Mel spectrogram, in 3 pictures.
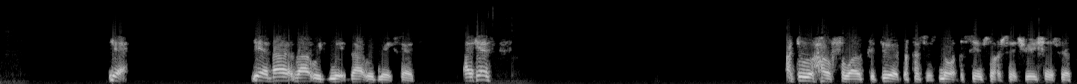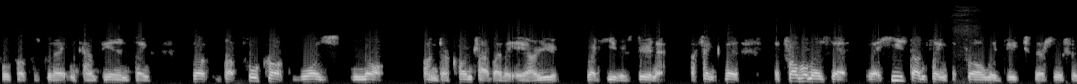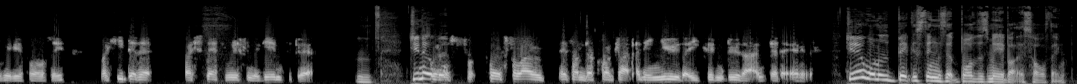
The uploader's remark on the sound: Listeners call in to talk about rugby.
